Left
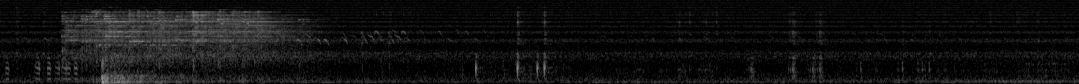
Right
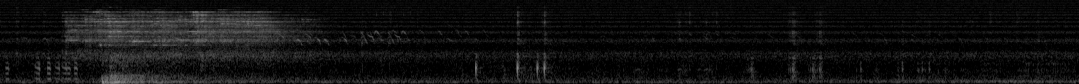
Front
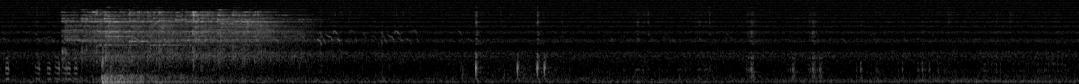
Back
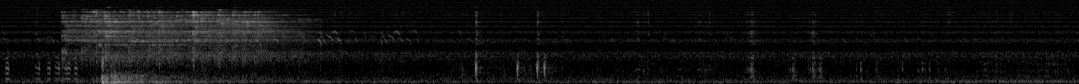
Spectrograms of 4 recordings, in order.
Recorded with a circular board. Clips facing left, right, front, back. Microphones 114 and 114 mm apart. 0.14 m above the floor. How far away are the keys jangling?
About 9 m.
